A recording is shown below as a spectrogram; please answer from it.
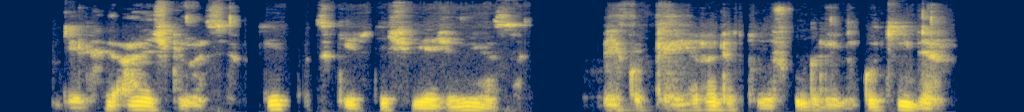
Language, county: Lithuanian, Utena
